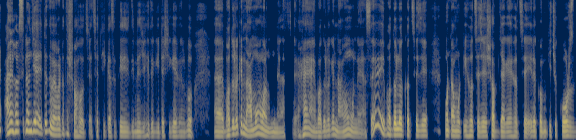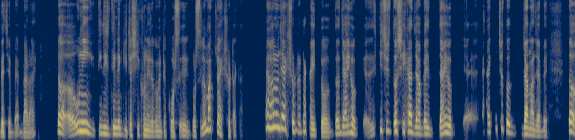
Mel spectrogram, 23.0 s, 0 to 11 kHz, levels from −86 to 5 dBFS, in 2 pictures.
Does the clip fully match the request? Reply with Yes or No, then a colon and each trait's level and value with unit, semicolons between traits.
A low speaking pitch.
Yes: low, 125 Hz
